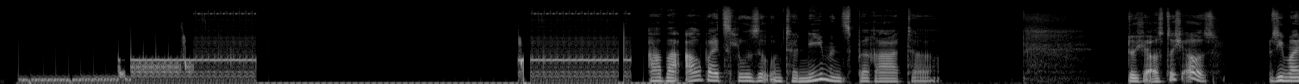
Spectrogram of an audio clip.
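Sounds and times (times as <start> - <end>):
telephone ringing with a busy electronic ringtone: 1.2 - 2.6, 5.2 - 6.3
speech: 1.3 - 1.6, 6.5 - 9.5, 11.3 - 12.9.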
